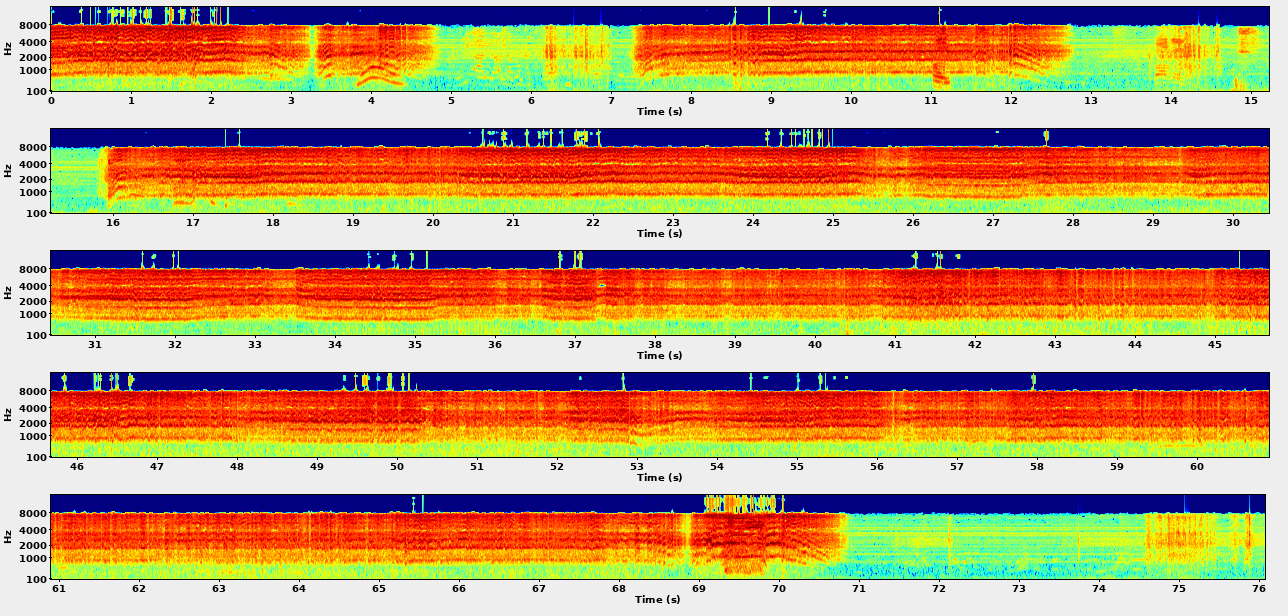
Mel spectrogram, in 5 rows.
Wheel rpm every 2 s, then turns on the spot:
210, 130, 10, 90, 220, 190, 10, 30, 200, 230, 220, 230, 220, 220, 230, 220, 220, 220, 230, 230, 220, 230, 220, 230, 220, 220, 200, 220, 230, 230, 230, 230, 230, 230, 190, 20, 0, 10.
4-6 12-14 74-76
